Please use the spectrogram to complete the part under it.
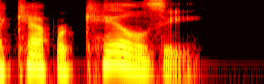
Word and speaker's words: capercailzie: For example, a type of chicken or cock that's native to the Scottish Highlands is either called a capercaillie or a capercailzie. The first pronunciation is the older pronunciation with the Y sound, and the second pronunciation is the newer pronunciation with the Z sound.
